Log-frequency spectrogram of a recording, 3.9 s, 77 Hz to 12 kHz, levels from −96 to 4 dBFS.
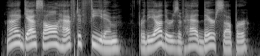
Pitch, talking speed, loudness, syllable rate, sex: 180 Hz, 215 wpm, -19 LUFS, 4.7 syllables/s, female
